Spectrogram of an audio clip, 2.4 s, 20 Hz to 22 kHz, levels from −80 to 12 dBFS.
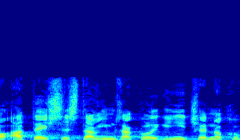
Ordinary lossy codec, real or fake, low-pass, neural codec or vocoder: MP3, 48 kbps; real; 9.9 kHz; none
